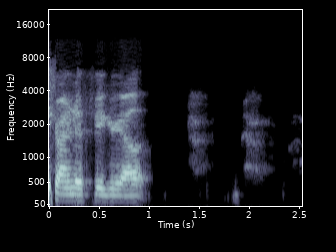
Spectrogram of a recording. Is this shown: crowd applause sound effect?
no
